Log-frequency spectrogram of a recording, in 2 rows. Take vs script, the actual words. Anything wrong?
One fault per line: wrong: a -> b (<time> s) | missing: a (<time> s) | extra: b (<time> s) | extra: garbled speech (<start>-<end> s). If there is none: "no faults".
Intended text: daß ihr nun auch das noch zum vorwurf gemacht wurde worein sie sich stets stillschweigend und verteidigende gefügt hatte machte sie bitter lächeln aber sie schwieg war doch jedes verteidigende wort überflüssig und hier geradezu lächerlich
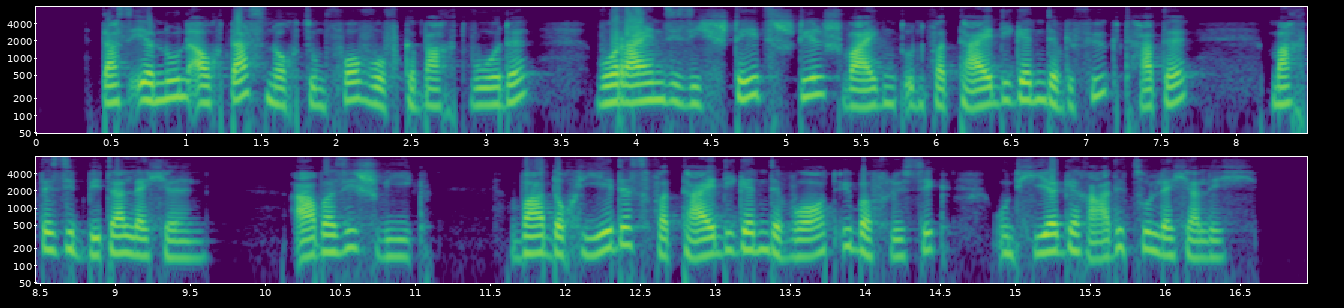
no faults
